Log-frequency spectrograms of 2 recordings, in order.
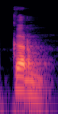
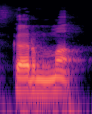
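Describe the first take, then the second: First: The final vowel is dropped, ending in m. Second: It ends with a full ma syllable. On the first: "it is the North Indian way of pronouncing, shortening the sound" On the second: "The ma is full"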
